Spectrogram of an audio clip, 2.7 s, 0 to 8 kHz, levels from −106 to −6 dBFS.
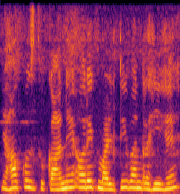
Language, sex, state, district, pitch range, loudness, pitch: Hindi, female, Uttar Pradesh, Varanasi, 230-275 Hz, -19 LUFS, 260 Hz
